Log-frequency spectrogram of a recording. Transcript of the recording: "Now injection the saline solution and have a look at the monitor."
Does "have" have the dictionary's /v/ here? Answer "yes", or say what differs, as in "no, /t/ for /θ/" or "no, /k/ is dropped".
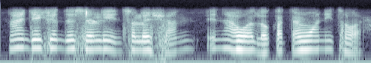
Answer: no, /w/ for /v/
